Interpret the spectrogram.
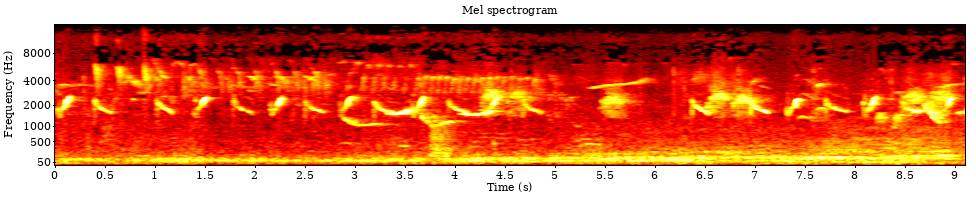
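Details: Ashy tailorbird singing vigorously: a fast series of sharp, hooked chirps repeated in quick succession, with a downward slurred note near the middle and higher buzzy notes toward the end over a low background hum.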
